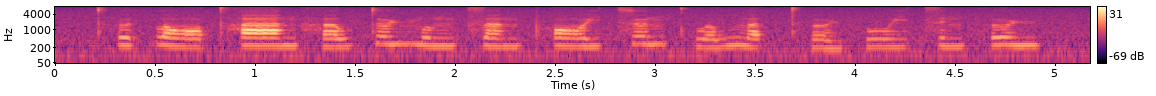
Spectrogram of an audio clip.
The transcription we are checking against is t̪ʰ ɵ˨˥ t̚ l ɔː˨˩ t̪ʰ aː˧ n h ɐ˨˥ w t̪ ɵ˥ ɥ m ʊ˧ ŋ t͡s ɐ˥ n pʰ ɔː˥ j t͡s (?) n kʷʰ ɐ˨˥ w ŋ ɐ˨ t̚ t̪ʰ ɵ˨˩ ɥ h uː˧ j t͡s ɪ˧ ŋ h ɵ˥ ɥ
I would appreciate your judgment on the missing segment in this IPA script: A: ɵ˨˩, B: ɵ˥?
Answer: B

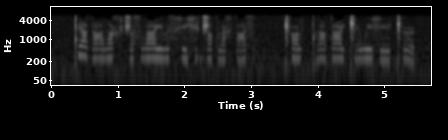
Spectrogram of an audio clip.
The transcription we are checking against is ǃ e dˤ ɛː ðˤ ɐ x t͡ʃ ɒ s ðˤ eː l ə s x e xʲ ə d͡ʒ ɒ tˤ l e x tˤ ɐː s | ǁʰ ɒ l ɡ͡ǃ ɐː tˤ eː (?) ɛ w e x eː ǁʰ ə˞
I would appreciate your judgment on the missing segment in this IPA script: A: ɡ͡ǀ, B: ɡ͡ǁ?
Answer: B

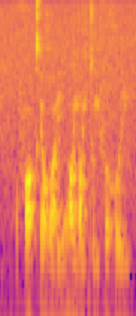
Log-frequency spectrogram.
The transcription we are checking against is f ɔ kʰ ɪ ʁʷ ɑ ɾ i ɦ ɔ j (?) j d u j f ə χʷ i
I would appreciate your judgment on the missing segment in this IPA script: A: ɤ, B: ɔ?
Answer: B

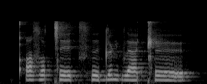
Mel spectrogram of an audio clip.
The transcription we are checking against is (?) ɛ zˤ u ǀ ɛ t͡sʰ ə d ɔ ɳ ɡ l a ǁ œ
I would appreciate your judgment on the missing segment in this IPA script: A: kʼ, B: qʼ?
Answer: B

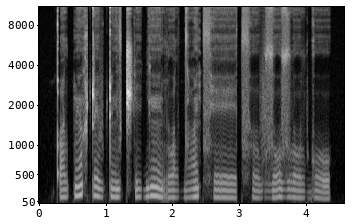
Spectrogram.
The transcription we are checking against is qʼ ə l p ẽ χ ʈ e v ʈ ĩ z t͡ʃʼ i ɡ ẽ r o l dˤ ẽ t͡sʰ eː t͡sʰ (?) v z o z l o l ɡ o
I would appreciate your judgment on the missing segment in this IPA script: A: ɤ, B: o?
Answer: A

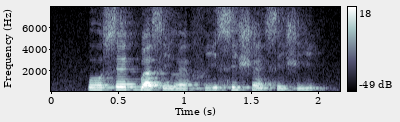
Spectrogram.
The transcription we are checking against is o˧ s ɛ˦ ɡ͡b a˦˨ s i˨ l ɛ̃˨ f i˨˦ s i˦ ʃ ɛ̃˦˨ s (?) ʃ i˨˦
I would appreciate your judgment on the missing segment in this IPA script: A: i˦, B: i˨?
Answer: B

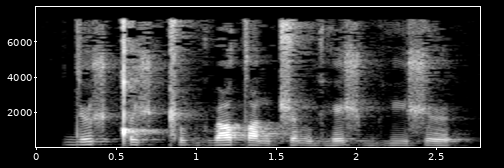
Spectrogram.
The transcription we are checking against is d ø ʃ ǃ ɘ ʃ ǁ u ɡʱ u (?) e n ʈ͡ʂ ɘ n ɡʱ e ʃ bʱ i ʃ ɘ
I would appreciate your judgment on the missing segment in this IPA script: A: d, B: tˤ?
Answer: B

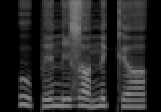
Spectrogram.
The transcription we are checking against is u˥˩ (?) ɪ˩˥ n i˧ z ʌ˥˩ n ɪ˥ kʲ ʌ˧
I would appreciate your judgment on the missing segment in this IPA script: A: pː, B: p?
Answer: B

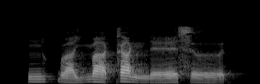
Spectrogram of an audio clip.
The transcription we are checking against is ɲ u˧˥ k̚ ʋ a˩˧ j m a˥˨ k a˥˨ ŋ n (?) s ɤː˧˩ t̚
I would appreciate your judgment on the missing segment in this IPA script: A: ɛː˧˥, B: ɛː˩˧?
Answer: B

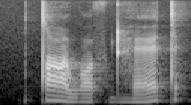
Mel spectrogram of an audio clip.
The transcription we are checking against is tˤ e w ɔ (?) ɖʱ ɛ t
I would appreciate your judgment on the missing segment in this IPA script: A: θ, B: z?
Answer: A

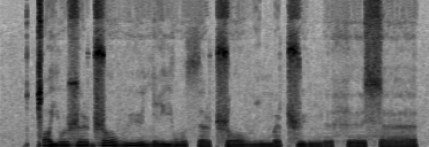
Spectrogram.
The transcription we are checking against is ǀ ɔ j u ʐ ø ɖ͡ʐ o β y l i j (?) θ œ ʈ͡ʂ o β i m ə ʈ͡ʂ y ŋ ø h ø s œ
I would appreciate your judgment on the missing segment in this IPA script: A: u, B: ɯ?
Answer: A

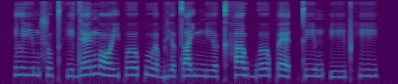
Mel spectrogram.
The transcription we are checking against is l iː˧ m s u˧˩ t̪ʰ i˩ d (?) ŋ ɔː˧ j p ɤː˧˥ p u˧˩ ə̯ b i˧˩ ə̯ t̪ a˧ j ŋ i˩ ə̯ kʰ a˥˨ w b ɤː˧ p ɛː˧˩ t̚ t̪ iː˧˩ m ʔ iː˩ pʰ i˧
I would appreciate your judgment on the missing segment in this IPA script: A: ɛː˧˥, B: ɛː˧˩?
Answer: A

